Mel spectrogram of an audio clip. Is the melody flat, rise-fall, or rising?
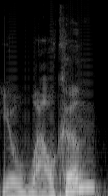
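rising. The pitch rises at the end, like a question. It sounds like the speaker is asking something. The speaker calls it wrong. "that sounds like a question"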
